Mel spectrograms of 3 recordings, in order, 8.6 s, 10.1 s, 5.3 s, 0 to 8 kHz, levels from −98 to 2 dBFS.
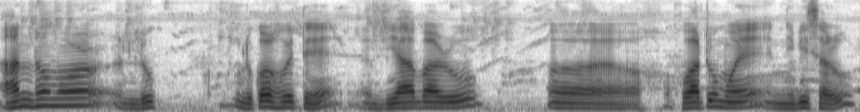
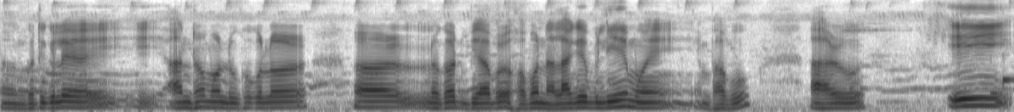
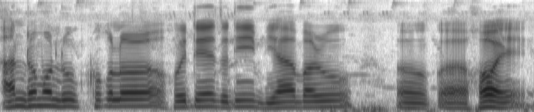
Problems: constant background noise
